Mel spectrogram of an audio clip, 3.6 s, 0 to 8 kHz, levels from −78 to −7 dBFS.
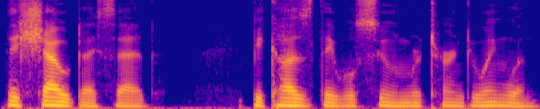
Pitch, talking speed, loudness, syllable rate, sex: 95 Hz, 185 wpm, -20 LUFS, 5.1 syllables/s, male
